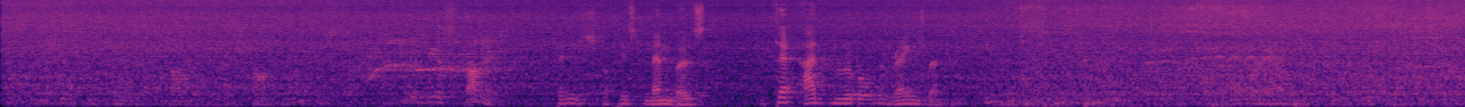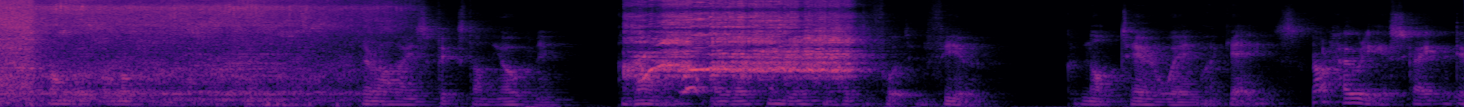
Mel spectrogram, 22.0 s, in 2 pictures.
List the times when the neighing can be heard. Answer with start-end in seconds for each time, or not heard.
2.6-3.9, 7.6-9.7, 15.7-17.4.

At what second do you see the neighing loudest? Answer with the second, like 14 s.
16 s.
